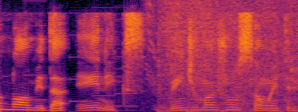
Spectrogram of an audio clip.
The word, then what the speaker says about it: Enix: No Ocidente é comum pronúncia mais próxima do inglês, Enix. Mas no Japão o nome da empresa se pronuncia Enix, ou melhor, Enix.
